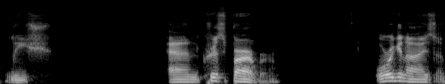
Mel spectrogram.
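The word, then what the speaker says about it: Lich: In 2022, Tamara Lynch, or I'm pronouncing her name wrong, Leash, and Chris Barber organized a peaceful protest in Ottawa against the plague mandates.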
